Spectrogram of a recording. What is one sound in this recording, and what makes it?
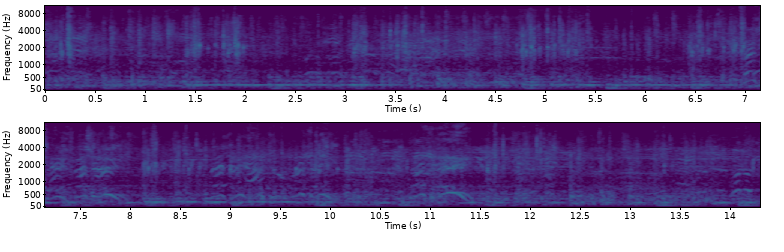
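Young men shout and call to each other across an open pitch, from a distance.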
